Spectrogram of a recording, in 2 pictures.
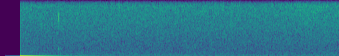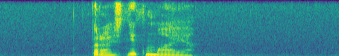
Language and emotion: Russian, neutral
